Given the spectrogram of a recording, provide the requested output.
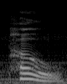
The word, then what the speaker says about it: Pau: Bell if we're on YouTube so power France po it's pronounced a French person told me it's spelled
